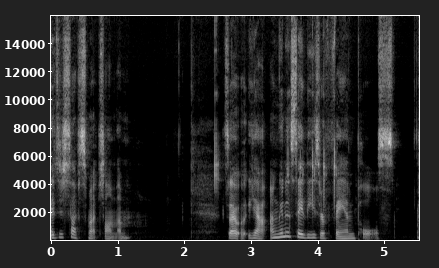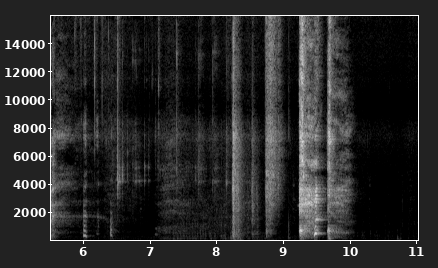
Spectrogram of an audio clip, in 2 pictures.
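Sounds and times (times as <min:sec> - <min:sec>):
woman coughing: 0:09.2 - 0:10.1.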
